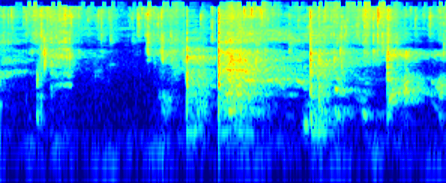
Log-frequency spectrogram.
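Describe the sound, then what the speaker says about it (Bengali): Khichuri being stirred in a cooking pot: close metallic scraping and clinks of a utensil against the pot, in a few uneven strokes over a soft bubbling background. "এখানে হচ্ছে খিচুড়ি, একটু নেড়ে দিই"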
